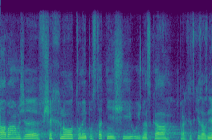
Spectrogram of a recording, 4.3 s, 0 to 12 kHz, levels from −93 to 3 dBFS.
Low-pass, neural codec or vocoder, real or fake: 10.8 kHz; vocoder, 44.1 kHz, 128 mel bands every 512 samples, BigVGAN v2; fake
